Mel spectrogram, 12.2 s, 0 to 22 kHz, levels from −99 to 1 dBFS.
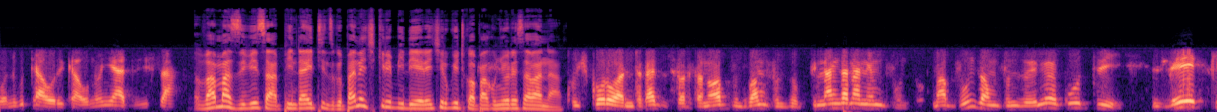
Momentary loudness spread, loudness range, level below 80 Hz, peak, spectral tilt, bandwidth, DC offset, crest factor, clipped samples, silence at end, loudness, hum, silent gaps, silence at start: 11 LU; 2 LU; -54 dBFS; -2 dBFS; -4.5 dB/octave; 16 kHz; under 0.1%; 18 dB; under 0.1%; 0 s; -20 LUFS; none; none; 0 s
